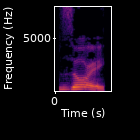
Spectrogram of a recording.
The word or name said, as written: zoi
